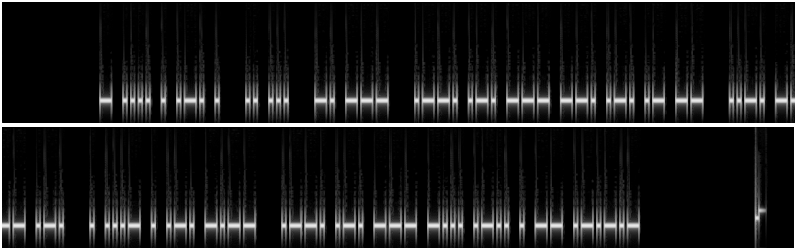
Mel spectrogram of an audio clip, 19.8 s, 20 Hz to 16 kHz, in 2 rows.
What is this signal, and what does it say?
Morse code, heard as a keyed tone, about 25 wpm, 700 Hz. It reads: THERE IS NO PROGRAM FOR EVERY PROBLEM.
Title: Sentences from Top 1000 Words - Review Part 5 - 25wpm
